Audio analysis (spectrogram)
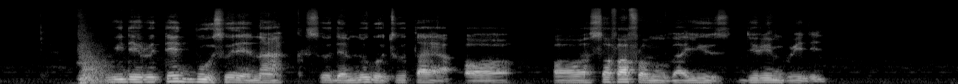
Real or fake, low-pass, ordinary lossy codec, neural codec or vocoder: fake; 14.4 kHz; none; autoencoder, 48 kHz, 128 numbers a frame, DAC-VAE, trained on Japanese speech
